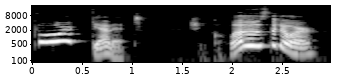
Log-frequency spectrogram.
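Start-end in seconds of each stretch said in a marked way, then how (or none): 0.1-1.1 high, loud, slow forget it; curt refusal. A narrator's reading. Lady refusing the kids, high, loud and slow. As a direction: shut them down flat out.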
